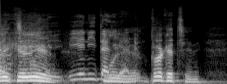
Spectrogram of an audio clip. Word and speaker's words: Procaccini: Y me encontré, lo voy a pronunciar mal, porque siempre lo pronuncio mal, que es Luciana Procaccini. Sí, muy bien, lo dije bien. Bien italiano. Bien, Procaccini.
